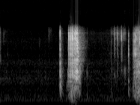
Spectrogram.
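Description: Handling noise on a sealed cardboard trading-card box: a sharp click about a second in, followed at once by a short scraping rustle.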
